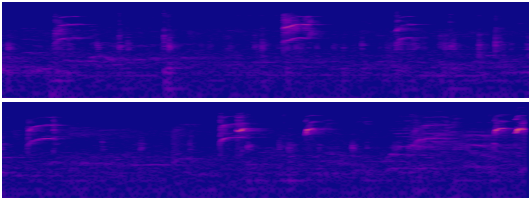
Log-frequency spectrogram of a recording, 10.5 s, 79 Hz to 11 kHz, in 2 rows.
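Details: This year's young Spanish Timbrado canary, 14 June 2023, delivering clipped chirps and short sweeping notes in separate bursts, growing brighter and busier in the closing seconds against a quiet background.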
